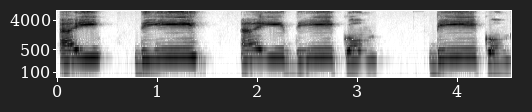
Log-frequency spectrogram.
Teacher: या मद्दा होगा, दो हरकत खींच के पढ़ा जाएगा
